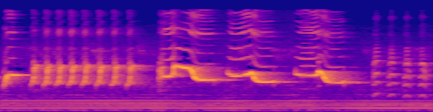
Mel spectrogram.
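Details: Da Bò laughingthrush singing while dancing for a female: a fast train of short repeated notes, then three loud drawn-out falling whistles and a brief chattering ending, against a low hum.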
